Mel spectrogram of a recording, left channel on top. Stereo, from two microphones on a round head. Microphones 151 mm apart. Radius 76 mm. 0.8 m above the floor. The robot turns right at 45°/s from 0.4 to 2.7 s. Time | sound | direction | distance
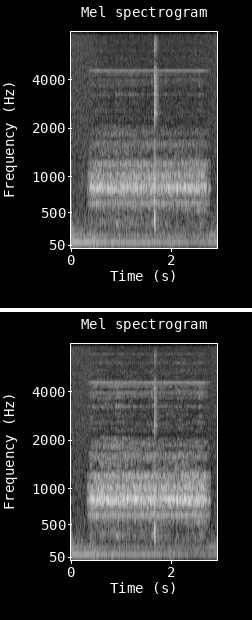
1.6 | a snare drum | 25° left (ahead or behind) | ?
